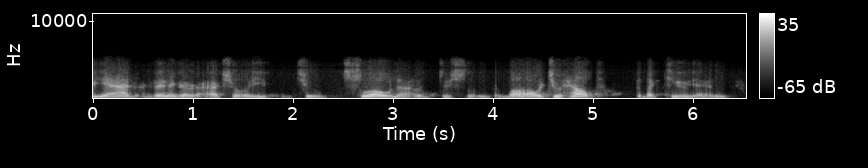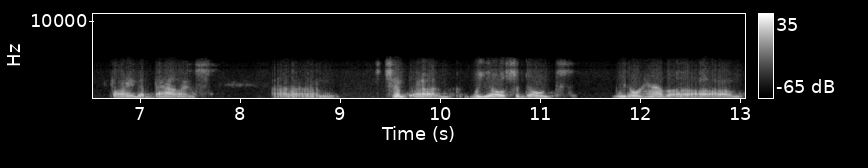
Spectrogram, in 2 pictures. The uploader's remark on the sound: I scheduled a phone interview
